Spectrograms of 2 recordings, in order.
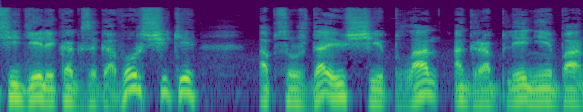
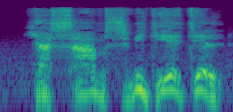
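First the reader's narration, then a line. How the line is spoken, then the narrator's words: Whisper. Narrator (Russian): сказал Стендаль, тоже переходя на шепот, наклоняясь через стол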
